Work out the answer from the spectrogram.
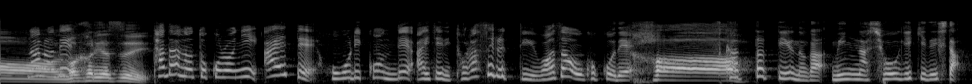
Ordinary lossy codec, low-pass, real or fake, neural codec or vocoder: none; none; real; none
